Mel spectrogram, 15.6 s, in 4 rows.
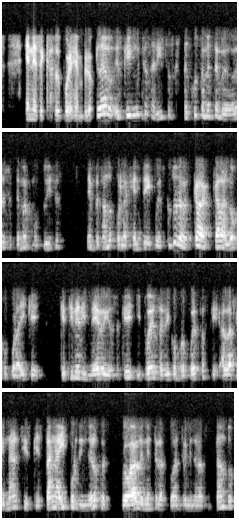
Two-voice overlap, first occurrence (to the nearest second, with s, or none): none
